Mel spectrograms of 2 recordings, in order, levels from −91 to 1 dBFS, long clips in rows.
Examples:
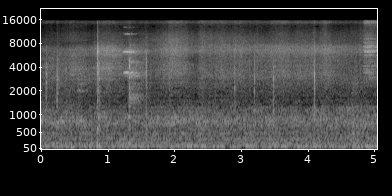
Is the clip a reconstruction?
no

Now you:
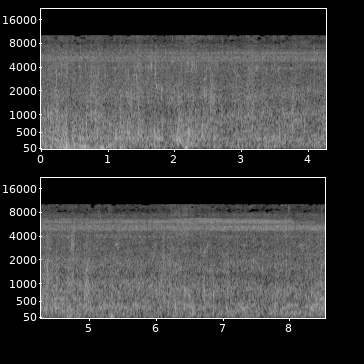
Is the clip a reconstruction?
no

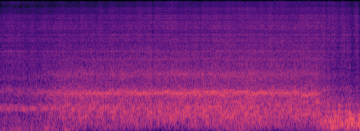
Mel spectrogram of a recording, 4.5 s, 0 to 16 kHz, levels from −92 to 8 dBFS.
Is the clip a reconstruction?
yes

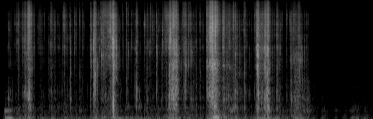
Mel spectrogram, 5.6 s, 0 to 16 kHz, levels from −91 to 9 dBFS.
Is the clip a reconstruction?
yes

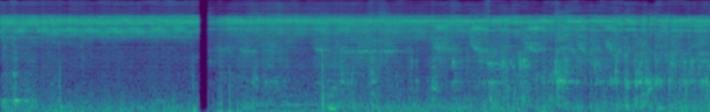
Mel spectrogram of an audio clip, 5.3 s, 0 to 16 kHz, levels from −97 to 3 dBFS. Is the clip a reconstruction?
yes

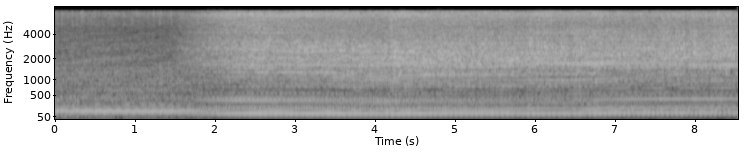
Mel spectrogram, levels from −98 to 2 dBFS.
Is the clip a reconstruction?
no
